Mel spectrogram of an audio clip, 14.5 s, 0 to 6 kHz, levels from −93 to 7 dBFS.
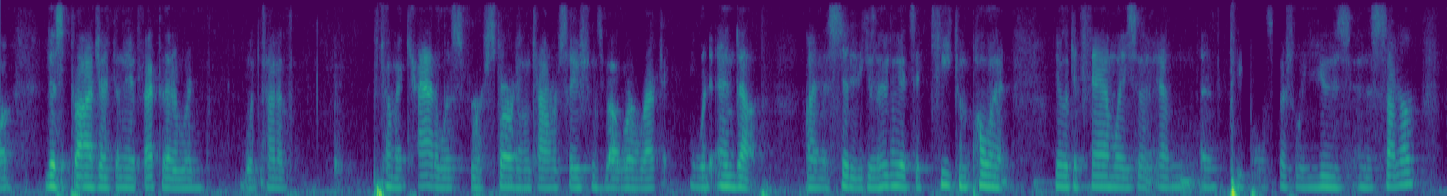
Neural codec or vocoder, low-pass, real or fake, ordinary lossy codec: codec, 32 kHz, 1.9 kbps, SNAC; 5.4 kHz; fake; Opus, 16 kbps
